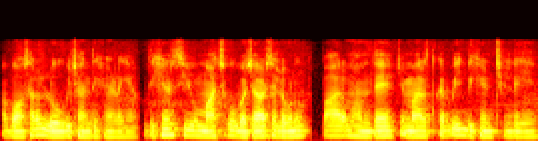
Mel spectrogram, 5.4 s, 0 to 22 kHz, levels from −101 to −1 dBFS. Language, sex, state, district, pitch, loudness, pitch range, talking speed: Hindi, male, Uttarakhand, Uttarkashi, 105 Hz, -19 LUFS, 105-110 Hz, 280 wpm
